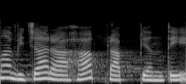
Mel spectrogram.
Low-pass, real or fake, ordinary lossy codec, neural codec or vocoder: 7.2 kHz; real; MP3, 64 kbps; none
